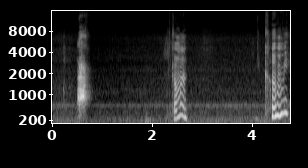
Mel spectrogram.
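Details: Chihuahua named Mr. Charlee, indoors, barking and crying because he wants back on the bed after jumping off: three short high yelps with wavering, whiny pitch spaced over a few seconds, while a person calls him to come.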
